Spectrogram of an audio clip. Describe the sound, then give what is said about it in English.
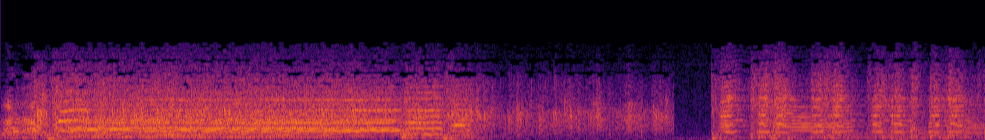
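A helicopter engine whirs loudly with a steady, buzzing mechanical drone. Its tone shifts partway through, cuts out for a moment, then roars back at full strength. “It's his chopper.”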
